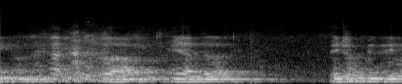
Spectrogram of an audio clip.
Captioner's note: audience laughter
